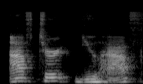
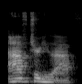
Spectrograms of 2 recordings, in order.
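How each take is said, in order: First: The h in 'have' is clearly pronounced. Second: Spoken fast, the h in 'have' is dropped.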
